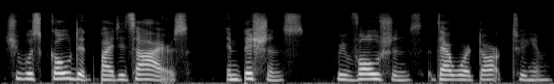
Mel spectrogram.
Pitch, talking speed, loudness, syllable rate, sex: 220 Hz, 130 wpm, -18 LUFS, 4.3 syllables/s, female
